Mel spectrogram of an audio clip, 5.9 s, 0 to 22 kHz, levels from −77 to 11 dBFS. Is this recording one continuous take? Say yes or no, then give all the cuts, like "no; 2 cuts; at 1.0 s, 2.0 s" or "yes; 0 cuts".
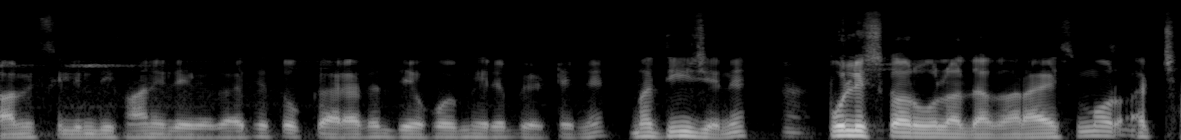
yes; 0 cuts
